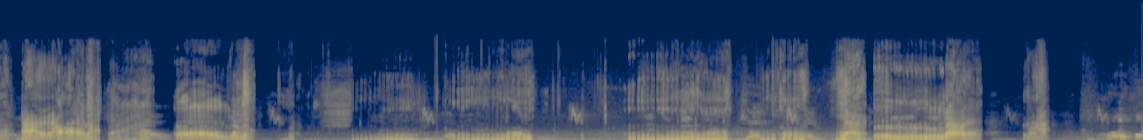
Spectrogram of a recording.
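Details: Coton de Tulear dog in a garden, giving rough, broadband growling bursts of one to two seconds separated by short pauses, with a person's voice heard faintly at times.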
